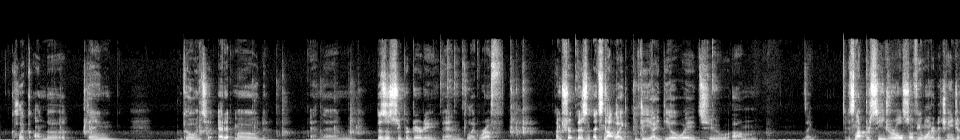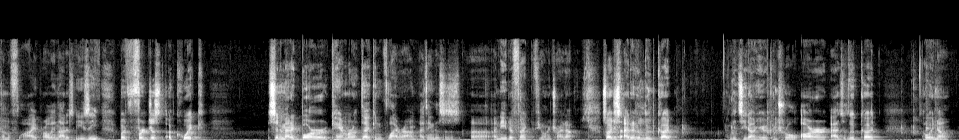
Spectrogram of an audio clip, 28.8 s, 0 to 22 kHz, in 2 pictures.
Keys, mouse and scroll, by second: 1.2 ctrl+r, 3.0 Tab, 3.6 middle click, 4.1 shift+middle click, 4.5 middle click, 5.2 ctrl+r, 7.6 s, 9.0 s, 21.4 middle click, 21.8 shift+middle click, 24.1 ctrl+z, 25.9 ctrl+r, 28.3 ctrl+z.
